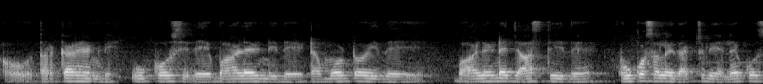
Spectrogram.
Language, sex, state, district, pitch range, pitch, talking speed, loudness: Kannada, male, Karnataka, Gulbarga, 130-145 Hz, 140 Hz, 135 wpm, -17 LUFS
